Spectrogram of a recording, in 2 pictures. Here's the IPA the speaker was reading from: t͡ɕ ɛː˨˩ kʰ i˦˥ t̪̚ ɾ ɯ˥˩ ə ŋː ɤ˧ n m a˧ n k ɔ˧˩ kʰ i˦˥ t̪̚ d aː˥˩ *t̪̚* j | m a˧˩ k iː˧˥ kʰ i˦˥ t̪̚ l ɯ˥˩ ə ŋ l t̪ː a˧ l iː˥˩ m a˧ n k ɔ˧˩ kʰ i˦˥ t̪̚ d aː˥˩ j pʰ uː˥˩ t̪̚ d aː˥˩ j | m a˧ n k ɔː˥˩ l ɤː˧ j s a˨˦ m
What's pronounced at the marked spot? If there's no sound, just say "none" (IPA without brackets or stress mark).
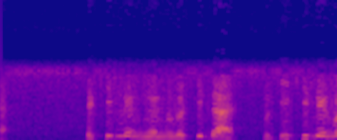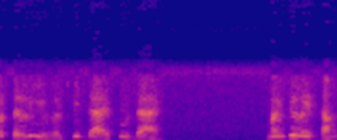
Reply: none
